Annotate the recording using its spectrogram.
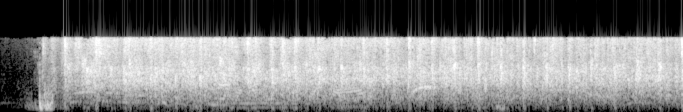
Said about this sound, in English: Okay. I wanted you to get to clap at the very beginning, okay?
